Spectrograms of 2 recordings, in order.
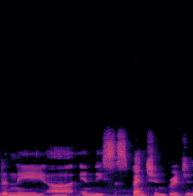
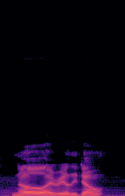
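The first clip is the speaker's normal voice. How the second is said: glum, dejected, depressed-sounding put-on voice; 4 dB louder than usual. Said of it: "you sound plenty depressed".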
